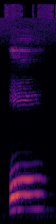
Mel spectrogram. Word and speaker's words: odieux: odieux 이렇게 발음합니다. 여기도 으가 나왔죠. 입술 모양을 오 한 상태에서 에 발음을 하는 거죠. 그래서 odieux, odieux 이렇게 발음을 하고요.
